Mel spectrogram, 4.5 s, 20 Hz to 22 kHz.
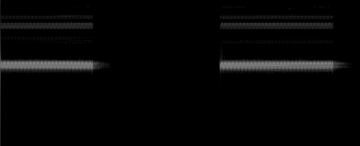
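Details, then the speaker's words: Notifier NFS-320C releasing panel, cross-zone demo with one detector in alarm: AMT sounds a high, steady horn tone in long pulses of about a second with equal gaps, slow march time; alarm-stage signal before pre-discharge. "When one detector alarms, the AMT will sound its horn tone in slow march time. Once 2 or more detectors alarm, then the panel enters pre-discharge mode. The AMT will sound its horn tone in fast march time, and the pre-discharge LED lights up on the main panel."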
